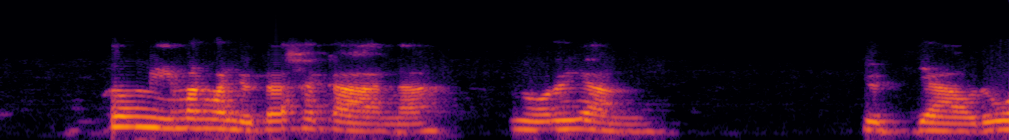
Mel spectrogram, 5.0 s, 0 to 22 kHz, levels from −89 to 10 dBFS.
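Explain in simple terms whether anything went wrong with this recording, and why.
Two kinds of network damage appear, both in the first second and a half. Short concealed packet loss hits at 0.63 to 0.83 s and at 1.36 to 1.42 s. About 40 ms of sound never arrived, so the receiver invented a stand-in by continuing the previous sound, which gives a brief smear or wobble. Lost packet rebuilt from error correction occurs at 0.67, 0.73, 0.84, 1.00, 1.06, 1.12, 1.24 and 1.40 s, each lasting 20 ms. Here a rougher backup copy filled each hole. Nothing is guessed or missing, so instead of a smear you get a moment of grainier sound.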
